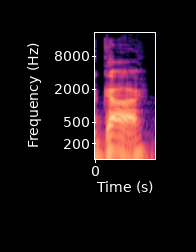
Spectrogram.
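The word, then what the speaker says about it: גר: H1616, gar. And I do believe that is the correct pronunciation.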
